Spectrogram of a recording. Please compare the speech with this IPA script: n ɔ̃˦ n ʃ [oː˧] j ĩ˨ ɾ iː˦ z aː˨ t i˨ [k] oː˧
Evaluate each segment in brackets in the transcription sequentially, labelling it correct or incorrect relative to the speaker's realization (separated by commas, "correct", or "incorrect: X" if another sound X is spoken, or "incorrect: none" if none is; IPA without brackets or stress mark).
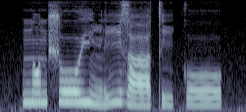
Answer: incorrect: oː˦, correct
